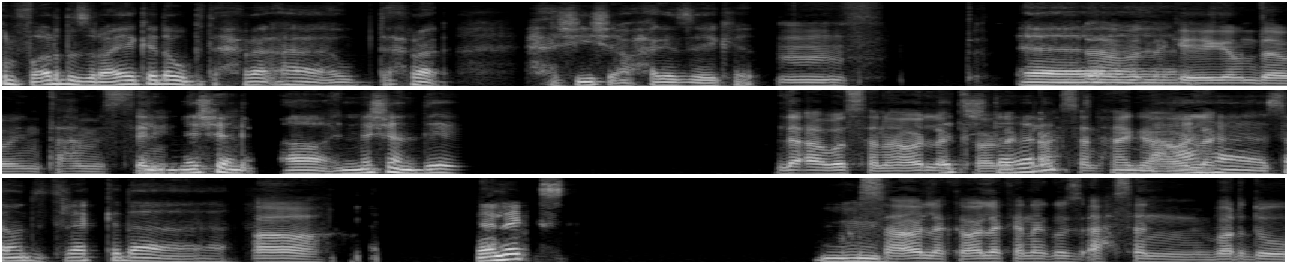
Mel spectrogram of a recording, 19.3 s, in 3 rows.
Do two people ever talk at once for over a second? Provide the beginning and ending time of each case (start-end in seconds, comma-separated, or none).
11.1-12.6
